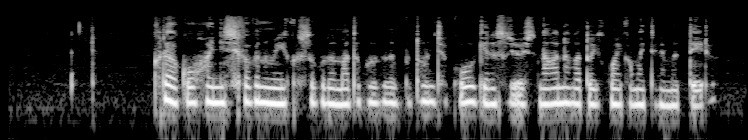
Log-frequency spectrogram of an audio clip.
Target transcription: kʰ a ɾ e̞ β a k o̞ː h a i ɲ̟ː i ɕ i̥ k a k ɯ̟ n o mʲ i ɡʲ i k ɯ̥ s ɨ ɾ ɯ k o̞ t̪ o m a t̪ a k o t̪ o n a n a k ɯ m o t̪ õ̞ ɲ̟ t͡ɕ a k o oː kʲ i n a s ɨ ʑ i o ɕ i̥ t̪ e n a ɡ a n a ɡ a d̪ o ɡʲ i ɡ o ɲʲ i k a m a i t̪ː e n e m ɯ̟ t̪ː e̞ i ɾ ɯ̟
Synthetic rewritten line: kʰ a ɾ e̞ β a k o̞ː h a i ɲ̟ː i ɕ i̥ k a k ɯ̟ n o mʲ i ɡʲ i k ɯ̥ s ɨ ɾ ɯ k o̞ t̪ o m a t̪ a k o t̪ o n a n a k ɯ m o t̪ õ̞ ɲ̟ t͡ɕ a k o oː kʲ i n a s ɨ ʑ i o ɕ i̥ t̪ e n a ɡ a n a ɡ a t̪ o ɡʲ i k o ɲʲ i k a m a i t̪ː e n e m ɯ̟ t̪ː e̞ i ɾ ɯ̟

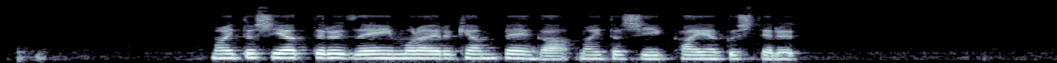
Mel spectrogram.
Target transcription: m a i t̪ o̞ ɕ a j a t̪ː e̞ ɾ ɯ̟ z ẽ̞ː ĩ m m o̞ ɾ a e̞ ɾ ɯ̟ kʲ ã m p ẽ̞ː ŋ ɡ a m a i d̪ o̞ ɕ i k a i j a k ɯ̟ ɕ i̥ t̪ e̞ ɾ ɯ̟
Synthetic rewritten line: m a i t̪ o̞ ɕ i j a t̪ː e̞ ɾ ɯ̟ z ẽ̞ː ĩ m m o̞ ɾ a e̞ ɾ ɯ̟ kʲ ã m p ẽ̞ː ŋ ɡ a m a i t̪ o̞ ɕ i k a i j a k ɯ̟ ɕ i̥ t̪ e̞ ɾ ɯ̟

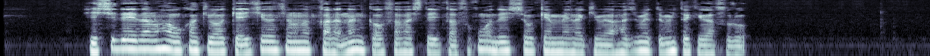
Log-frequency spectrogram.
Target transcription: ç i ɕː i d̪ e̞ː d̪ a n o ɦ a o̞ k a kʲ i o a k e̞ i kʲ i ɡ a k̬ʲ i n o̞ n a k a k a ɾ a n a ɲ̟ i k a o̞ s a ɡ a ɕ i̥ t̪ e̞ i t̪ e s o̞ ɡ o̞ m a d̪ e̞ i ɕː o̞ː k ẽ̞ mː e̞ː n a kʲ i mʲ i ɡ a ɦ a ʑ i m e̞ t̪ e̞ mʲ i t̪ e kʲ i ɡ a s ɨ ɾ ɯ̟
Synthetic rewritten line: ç i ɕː i d̪ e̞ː d̪ a n o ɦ a o̞ k a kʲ i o a k e̞ i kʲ i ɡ a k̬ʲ i n o̞ n a k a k a ɾ a n a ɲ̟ i k a o̞ s a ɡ a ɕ i̥ t̪ e̞ i t̪ a s o̞ k o̞ m a d̪ e̞ i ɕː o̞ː k ẽ̞ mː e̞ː n a kʲ i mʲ i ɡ a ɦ a ʑ i m e̞ t̪ e̞ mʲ i t̪ a kʲ i ɡ a s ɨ ɾ ɯ̟

